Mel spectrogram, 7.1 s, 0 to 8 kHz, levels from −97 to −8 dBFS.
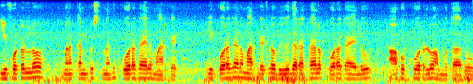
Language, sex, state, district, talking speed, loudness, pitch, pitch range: Telugu, male, Andhra Pradesh, Krishna, 110 wpm, -17 LUFS, 130 Hz, 125-135 Hz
